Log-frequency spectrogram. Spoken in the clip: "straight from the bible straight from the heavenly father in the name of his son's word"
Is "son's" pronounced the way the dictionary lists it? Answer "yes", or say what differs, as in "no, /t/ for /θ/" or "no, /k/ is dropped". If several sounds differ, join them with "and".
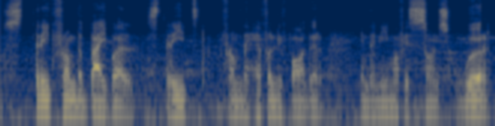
no, /s/ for /z/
